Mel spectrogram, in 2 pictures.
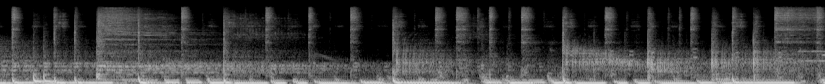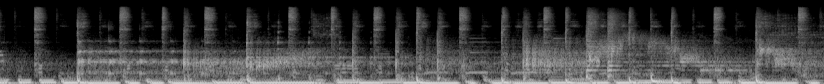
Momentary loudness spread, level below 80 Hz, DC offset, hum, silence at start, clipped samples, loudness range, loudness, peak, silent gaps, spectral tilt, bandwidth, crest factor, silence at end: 3 LU; -18 dBFS; 0.2%; none; 0 s; under 0.1%; 1 LU; -18 LUFS; -6 dBFS; none; -5.5 dB/octave; 16 kHz; 10 dB; 0 s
